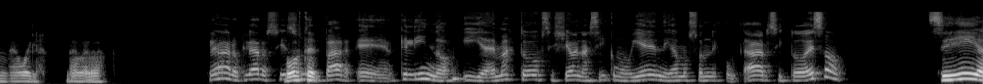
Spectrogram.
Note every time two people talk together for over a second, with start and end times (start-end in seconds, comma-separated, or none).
none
